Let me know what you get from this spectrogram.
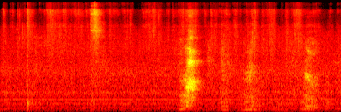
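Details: Brittany puppies at play in a training kennel, giving a few short yips and barks spread across the clip, one louder bark near the middle, over a quiet room hum.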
